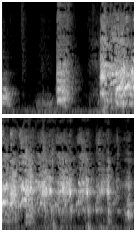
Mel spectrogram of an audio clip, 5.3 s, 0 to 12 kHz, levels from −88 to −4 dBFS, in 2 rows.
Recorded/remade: remade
